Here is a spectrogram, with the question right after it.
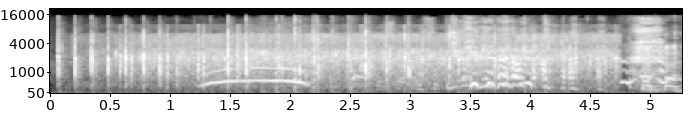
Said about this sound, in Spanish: Un aplauso.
